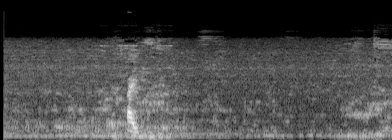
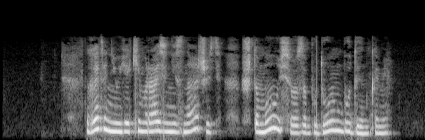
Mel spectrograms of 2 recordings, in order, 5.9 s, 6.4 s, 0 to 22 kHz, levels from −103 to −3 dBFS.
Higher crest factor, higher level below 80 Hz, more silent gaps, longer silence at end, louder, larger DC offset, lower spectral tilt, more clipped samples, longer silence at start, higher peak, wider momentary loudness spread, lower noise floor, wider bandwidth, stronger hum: first, 26 dB vs 16 dB; about the same, -58 dBFS vs -60 dBFS; neither; second, 0 s vs 0.5 s; second, -22 LUFS vs -17 LUFS; neither; about the same, -5 dB/octave vs -5.5 dB/octave; neither; second, 0.05 s vs 1 s; about the same, -2 dBFS vs -2 dBFS; first, 29 LU vs 11 LU; second, -48 dBFS vs -73 dBFS; about the same, 7.8 kHz vs 7.6 kHz; neither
